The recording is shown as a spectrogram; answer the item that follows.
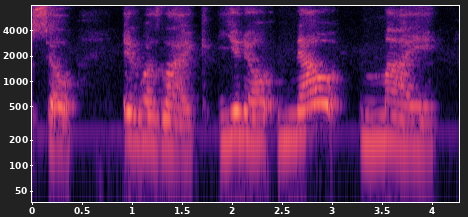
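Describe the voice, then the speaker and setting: A woman speaks at a medium pitch. She has a Spanish accent. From Colombia. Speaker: real estate investor. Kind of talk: interview.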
